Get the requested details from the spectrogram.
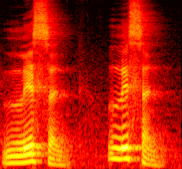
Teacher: ele tem um T aí no meio que você não fala, tá? Então você não deve pronunciar listen, não existe listen, é listen, ignora esse T.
